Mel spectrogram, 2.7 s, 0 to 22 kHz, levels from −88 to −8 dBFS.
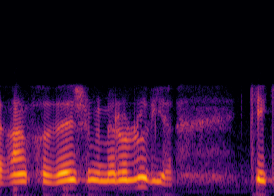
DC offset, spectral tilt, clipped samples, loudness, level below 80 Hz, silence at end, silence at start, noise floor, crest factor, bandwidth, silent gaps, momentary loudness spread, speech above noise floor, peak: under 0.1%; -7.5 dB/octave; under 0.1%; -30 LUFS; -70 dBFS; 0 s; 0 s; -53 dBFS; 12 dB; 3.8 kHz; none; 20 LU; 23 dB; -18 dBFS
